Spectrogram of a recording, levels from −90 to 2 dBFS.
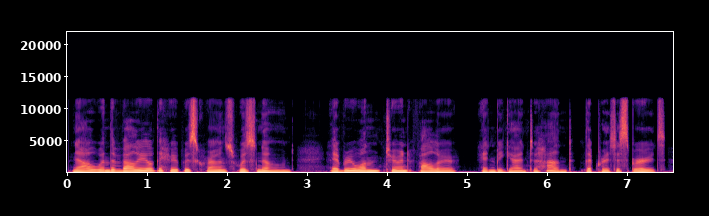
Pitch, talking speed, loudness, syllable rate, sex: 205 Hz, 165 wpm, -18 LUFS, 4.6 syllables/s, female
